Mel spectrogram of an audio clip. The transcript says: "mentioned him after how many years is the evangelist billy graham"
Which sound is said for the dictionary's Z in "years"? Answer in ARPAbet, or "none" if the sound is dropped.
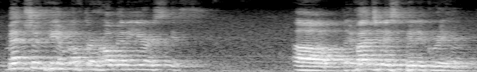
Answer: S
